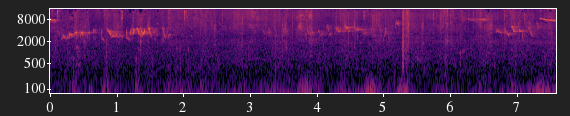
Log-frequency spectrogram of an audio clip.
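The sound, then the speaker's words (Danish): Rhythmic footfalls of a woman jogging pass by, steady thuds on the ground, while birds chirp and twitter in the background of an outdoor setting. “Du hørte også, at der kom en jogger forbi, som jeg hilste på.”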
